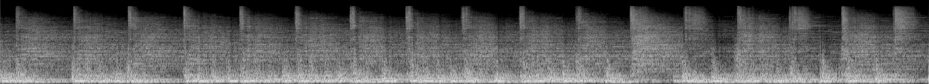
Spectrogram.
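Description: Madou drum troupe playing a marching beat: large barrel drums and hand cymbals struck together about twice a second over a steady low drone.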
